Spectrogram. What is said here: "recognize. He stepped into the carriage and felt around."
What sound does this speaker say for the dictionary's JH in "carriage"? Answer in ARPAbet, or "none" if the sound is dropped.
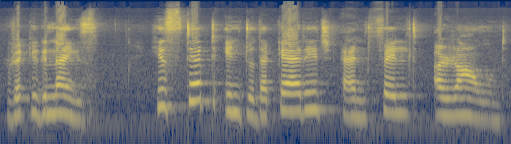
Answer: JH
